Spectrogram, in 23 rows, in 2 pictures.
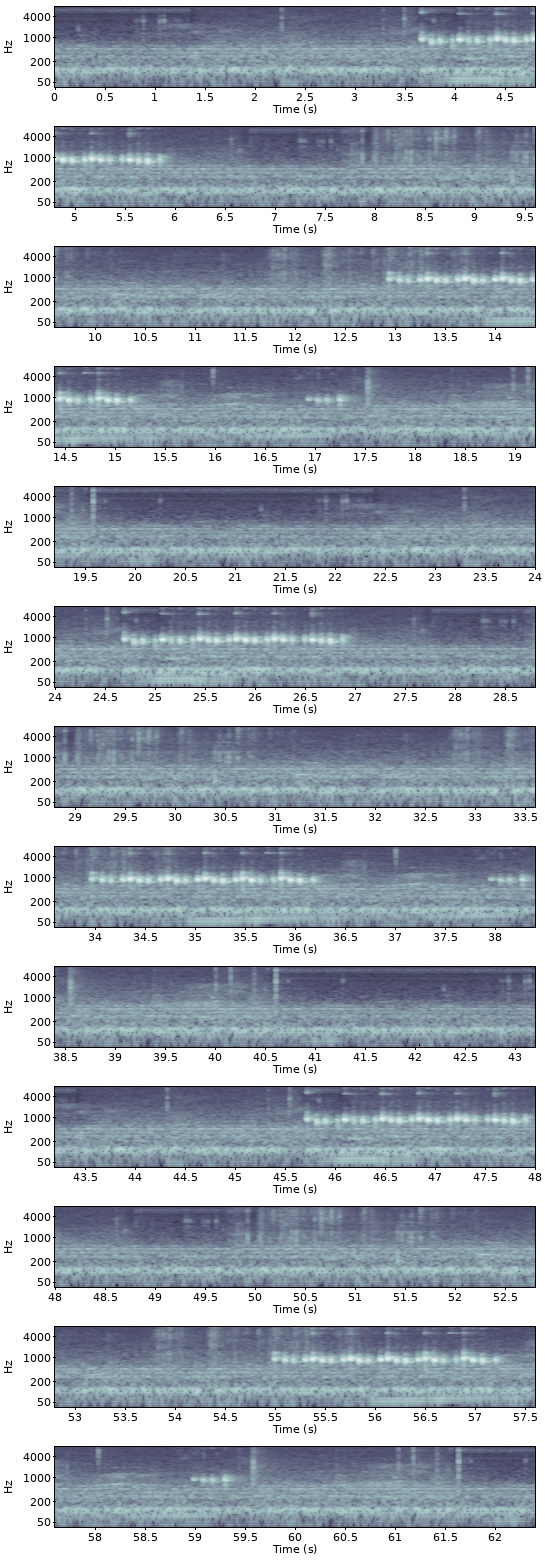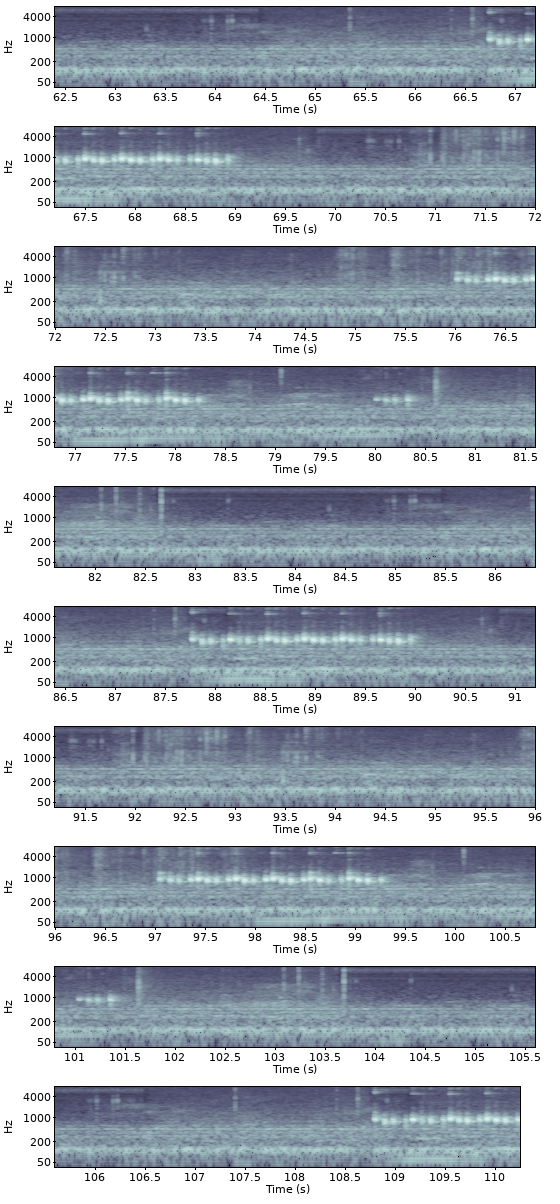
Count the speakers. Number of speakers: zero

